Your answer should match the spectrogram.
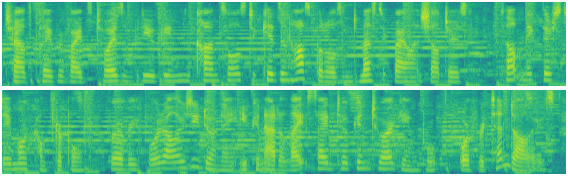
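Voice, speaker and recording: A woman's voice: medium pitch, fast, hardly any pauses, over music. A woman reading a scripted podcast outro as its announcer.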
